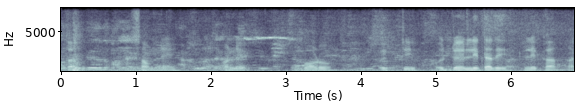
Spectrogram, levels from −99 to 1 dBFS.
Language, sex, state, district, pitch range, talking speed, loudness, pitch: Bengali, male, West Bengal, Malda, 135-150 Hz, 80 wpm, -18 LUFS, 140 Hz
